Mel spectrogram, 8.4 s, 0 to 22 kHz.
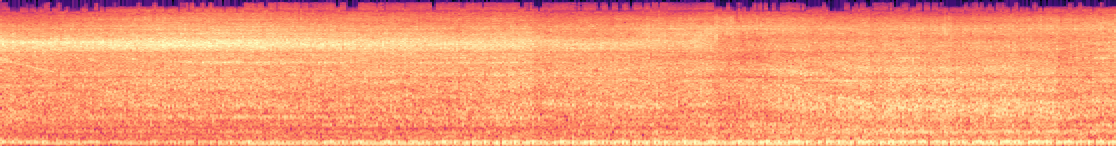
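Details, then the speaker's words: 1931 Ford 5W coupe hot rod, 289/302 Ford V8, C4 automatic, electric fuel pump, started instantly, cold not warmed up: deep steady even idle, no lifter noise or ticking, no smoke; normal cold idle. "It's relatively cold right now. It's not even warmed up. It sounds great. I didn't hear any kind of lifter noise or anything like that."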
